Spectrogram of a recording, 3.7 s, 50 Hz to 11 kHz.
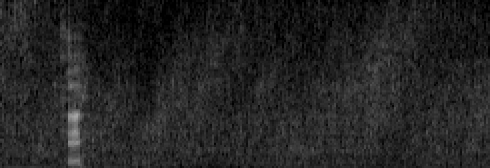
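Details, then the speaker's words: Chrysler Town & Country after installing a replacement alternator: steady, even low idle hum with no whine, squeal or rattle from the charging side; quiet, 14 volts, alternator working normally. "So there you go. There's your alternator on this type Chrysler Town and Country. It's quiet. It's not smoking, and we've got voltage."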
